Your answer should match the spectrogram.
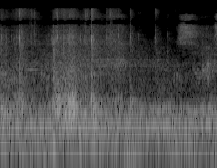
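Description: Quiet room tone with a faint steady hum and a few soft movement sounds, a little louder about half a second to a second in.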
